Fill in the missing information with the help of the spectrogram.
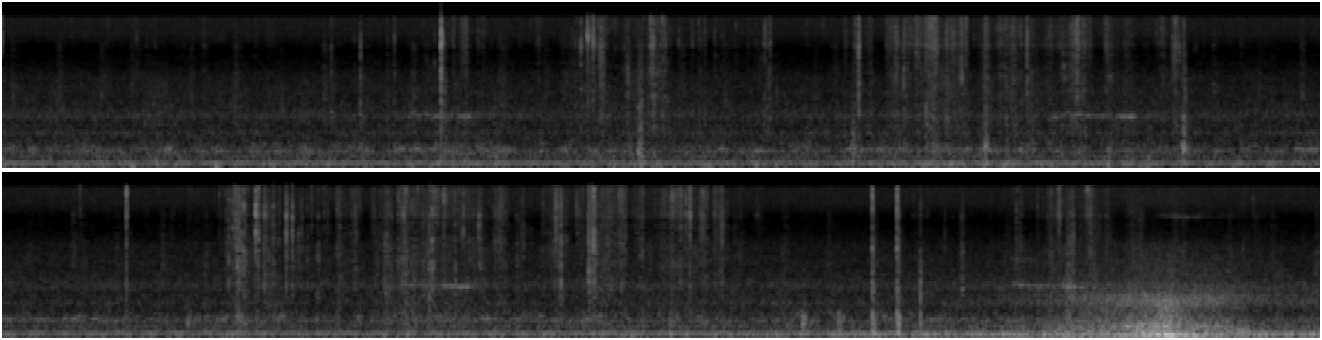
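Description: Thin protective plastic film being peeled by hand off cut acrylic mirror pieces: scattered crinkling and crackling rustles over a steady low hum. A heavier low rub or thump near the end is the loudest moment.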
